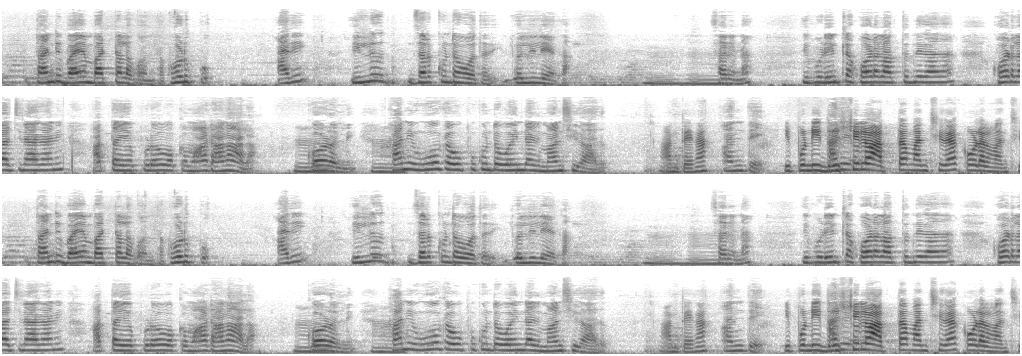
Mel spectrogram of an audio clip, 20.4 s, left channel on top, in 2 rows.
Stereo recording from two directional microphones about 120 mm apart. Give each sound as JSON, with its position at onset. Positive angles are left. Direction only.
{"t": 0.3, "sound": "a woman's voice", "side_deg": -45}
{"t": 7.1, "sound": "a woman's voice", "side_deg": -45}
{"t": 11.3, "sound": "a woman's voice", "side_deg": -45}
{"t": 16.7, "sound": "speech", "side_deg": 20}
{"t": 17.3, "sound": "a woman's voice", "side_deg": -45}
{"t": 18.0, "sound": "speech", "side_deg": 5}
